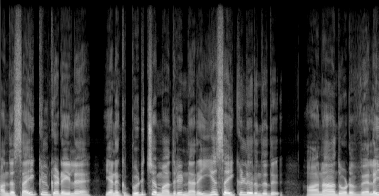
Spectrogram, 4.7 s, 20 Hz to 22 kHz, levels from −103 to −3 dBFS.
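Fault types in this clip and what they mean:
No technical faults can be heard anywhere in the speech recording: the signal stays continuous and steady, with no interruptions or damage of any kind.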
